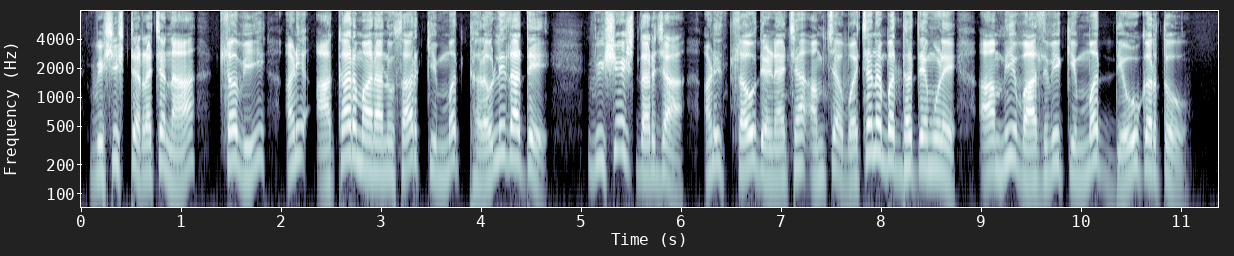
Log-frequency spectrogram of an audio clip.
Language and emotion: Marathi, happy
